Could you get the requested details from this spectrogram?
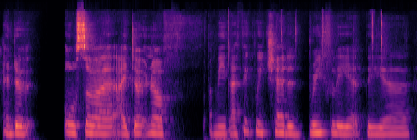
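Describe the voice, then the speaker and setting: A woman's voice: mid-range voice, level tone, brisk, creaky, dark tone. Chatty woman hosting a live stream. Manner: chatty, encouraging, cheering on competitors. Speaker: host.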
